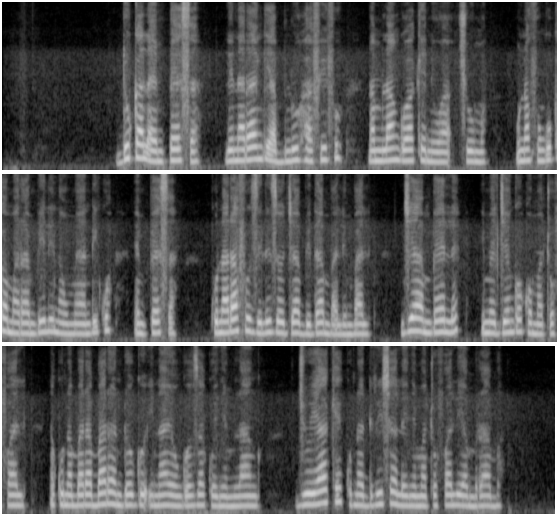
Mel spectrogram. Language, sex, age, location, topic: Swahili, female, 25-35, Kisumu, finance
